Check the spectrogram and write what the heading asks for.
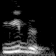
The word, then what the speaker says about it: Ube: Mais du coup, dans sa Ube Collection ou Ubi Collection, bref, pour moi, c'est Ube. Voilà, ça s'écrit U-B-E.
